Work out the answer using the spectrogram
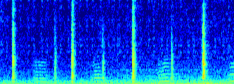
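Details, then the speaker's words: Honda CR-V parked, microphone near the glove compartment: single sharp click with each brake pedal press, only in park, not in neutral; owner suspects an electronic relay, cause not confirmed. "when I press on the brake pedal you hear a clicking relay that's all I could think of electronic relay saying something to the break"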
